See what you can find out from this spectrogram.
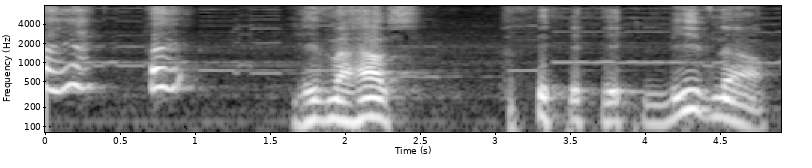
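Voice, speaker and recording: A woman with a Nigerian accent narrating a bedtime folktale as a storyteller, expressive and deliberate. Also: extremely low pitch, rough recording.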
